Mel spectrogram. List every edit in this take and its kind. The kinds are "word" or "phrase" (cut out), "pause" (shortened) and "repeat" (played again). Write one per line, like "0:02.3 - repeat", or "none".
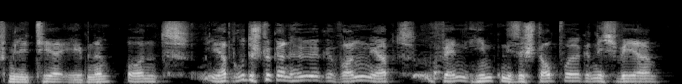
0:01.2 - pause
0:02.3 - word
0:04.6 - word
